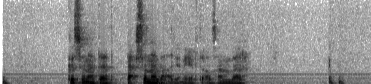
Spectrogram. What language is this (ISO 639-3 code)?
hun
